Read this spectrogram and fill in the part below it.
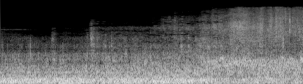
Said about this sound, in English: And then we'll play this sound effect because that bit was failed. It's a car crash.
